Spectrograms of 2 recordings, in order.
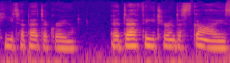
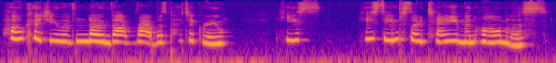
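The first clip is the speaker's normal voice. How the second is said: teary; 9 semitones higher, 7 dB louder than usual. Acted. Wife teary, consoled.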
